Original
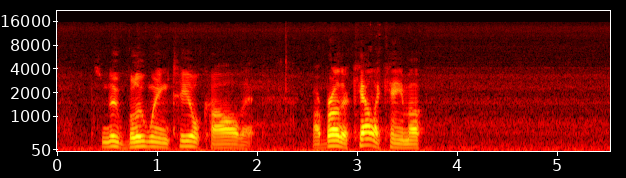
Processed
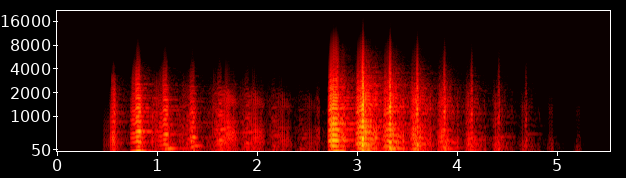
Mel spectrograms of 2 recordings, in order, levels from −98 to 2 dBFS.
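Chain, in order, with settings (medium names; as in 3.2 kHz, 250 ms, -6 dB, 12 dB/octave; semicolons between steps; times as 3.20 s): cycle switcher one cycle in 3, inverted; feedback comb 850 Hz, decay 0.39 s, mix 80%; level-controlled noise filter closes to 1.4 kHz, open at -19.5 dBFS; formant shift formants -6 st; power-law waveshaper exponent 3; frequency-shifting echo 272 ms, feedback 51%, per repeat -83 Hz, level -6 dB; two-slope reverb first 0.76 s, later 2.9 s, from -28 dB, DRR 12.5 dB; trim +11 dB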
